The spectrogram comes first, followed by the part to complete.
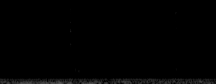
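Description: Near silence: faint room tone with a low hum and a few faint, scattered ticks.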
